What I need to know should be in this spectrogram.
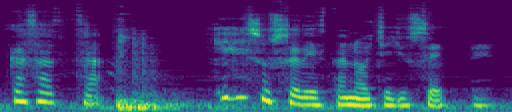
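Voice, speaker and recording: A woman's voice: lowish voice, sing-song, a little slow, over music. A woman playing a devoted, anxious twenty-year-old daughter in an old radio drama, earnest and melodramatic. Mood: worried.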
